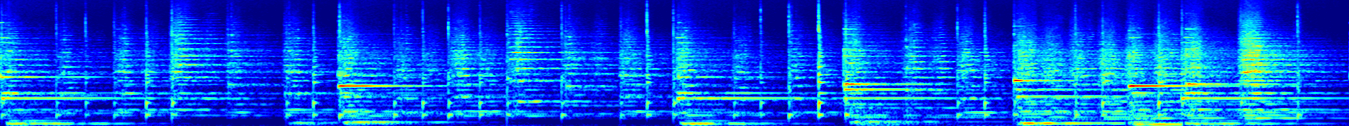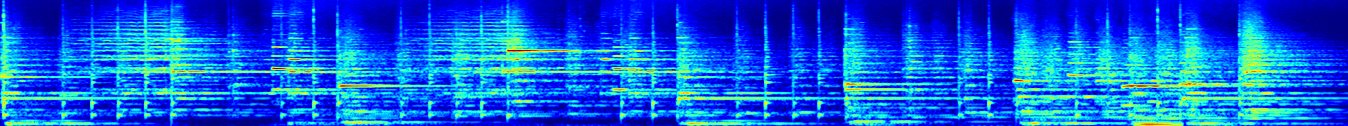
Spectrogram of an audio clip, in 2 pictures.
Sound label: gift loop; netent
